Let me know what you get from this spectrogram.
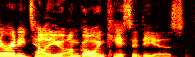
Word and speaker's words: quesadillas: No matter how many times I tell her, Mom, it's quesadillas.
